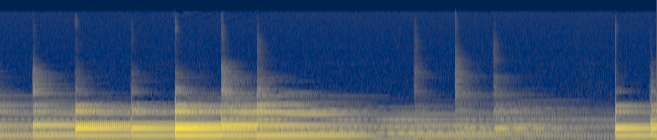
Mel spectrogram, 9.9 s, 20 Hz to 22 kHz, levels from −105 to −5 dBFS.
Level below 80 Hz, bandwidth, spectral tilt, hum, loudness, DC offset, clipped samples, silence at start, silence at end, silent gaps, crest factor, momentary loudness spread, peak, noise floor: -54 dBFS; 3.4 kHz; -12 dB/octave; none; -22 LUFS; under 0.1%; under 0.1%; 0 s; 0 s; none; 20 dB; 24 LU; -4 dBFS; -52 dBFS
